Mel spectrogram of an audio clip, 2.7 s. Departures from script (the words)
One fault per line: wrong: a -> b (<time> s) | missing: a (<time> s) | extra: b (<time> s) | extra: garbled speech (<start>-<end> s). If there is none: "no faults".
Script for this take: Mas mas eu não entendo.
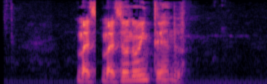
no faults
